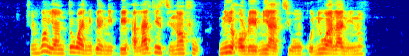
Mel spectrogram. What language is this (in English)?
Yoruba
